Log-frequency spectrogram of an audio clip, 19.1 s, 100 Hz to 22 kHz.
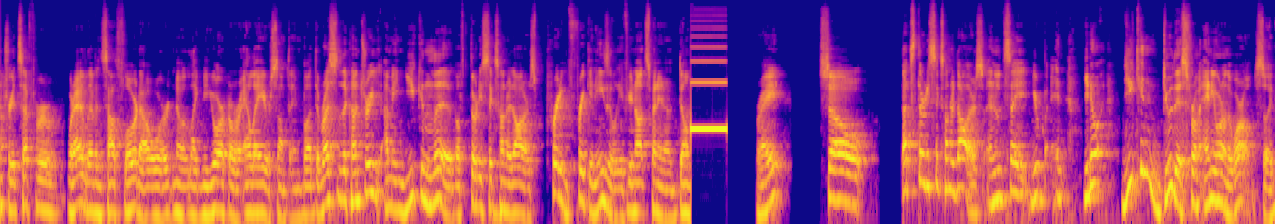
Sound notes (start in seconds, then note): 10.3 beep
